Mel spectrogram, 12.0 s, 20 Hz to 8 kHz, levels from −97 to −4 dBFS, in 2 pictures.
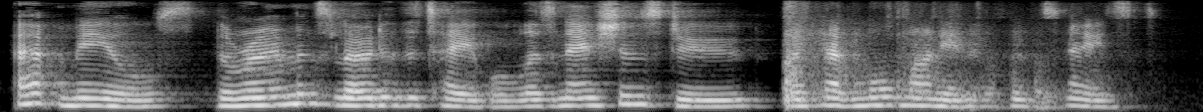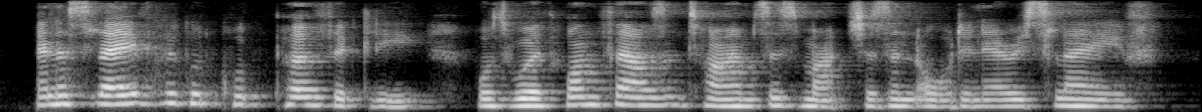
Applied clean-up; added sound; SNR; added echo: neural mask model DeepFilterNet 3.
